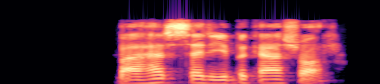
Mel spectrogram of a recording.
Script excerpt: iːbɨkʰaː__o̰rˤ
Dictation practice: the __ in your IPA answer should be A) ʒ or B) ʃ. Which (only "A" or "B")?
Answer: B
